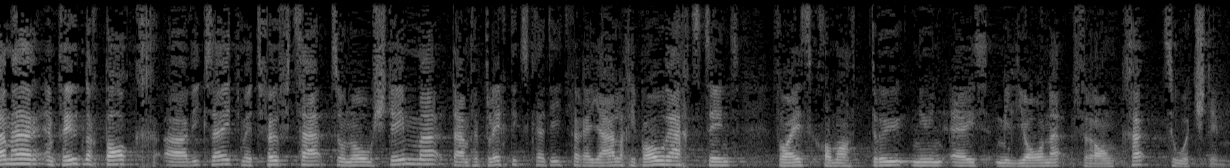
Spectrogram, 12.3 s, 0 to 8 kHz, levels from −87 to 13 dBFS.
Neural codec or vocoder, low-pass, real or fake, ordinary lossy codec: none; none; real; none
